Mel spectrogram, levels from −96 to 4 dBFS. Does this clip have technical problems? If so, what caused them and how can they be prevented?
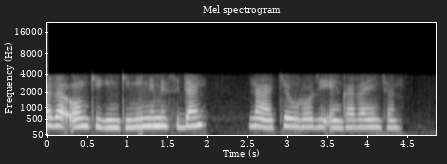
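Yes. Packet loss with last packet repeated: the receiver lost audio from 1.14 to 1.18 s and from 3.10 to 3.12 s, which fits 20 ms packets, and replayed the previous one, causing a brief robotic stutter and then a small blip. Proper packet-loss concealment and a jitter buffer would prevent it.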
